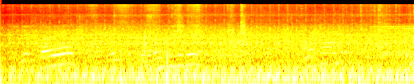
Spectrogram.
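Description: A vehicle engine idling steadily, with faint voices in the background.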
